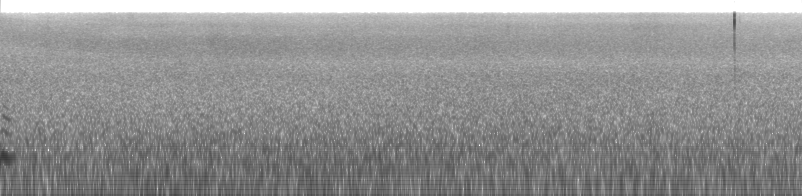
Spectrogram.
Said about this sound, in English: Except that as soon as I say that, I realize that the sea has many surfers in it. I'm going to turn myself so I can watch them. And there are people walking dogs and standing, watching the waves. Some of them jumping in to the sea.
